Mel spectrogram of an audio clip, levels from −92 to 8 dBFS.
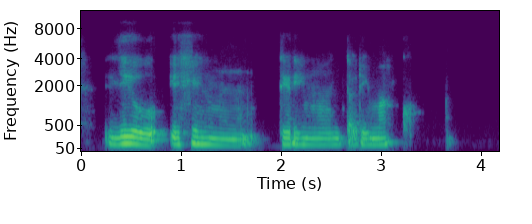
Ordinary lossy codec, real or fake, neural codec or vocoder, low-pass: Opus, 16 kbps; fake; codec, 16 kHz, 2 kbps, X-Codec, HuBERT features, trained on general audio; 7.2 kHz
